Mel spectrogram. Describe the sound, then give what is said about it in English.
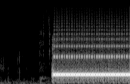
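After a brief silence, a steady American telephone ringback tone starts abruptly and hums on at an even, loud level with a faint warble, heard alone with no talking. The call is to songwriter Bobby Hart. “It's an American ringtone.”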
